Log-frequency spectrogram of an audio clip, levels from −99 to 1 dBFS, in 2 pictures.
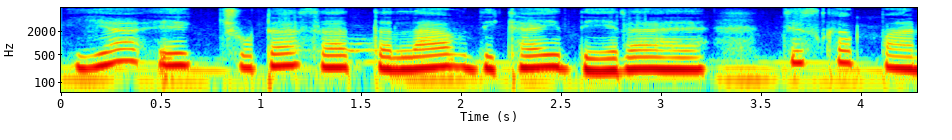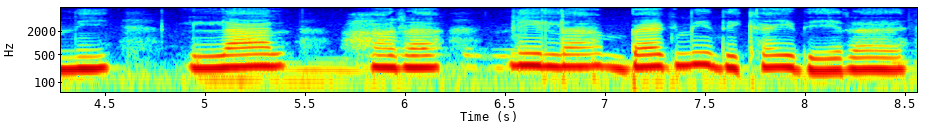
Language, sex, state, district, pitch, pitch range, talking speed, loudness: Hindi, female, Maharashtra, Mumbai Suburban, 240 Hz, 215-255 Hz, 135 wpm, -14 LUFS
